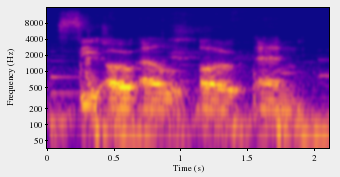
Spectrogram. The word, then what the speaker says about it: colonel: that's how we say it kernel because it spelled like cook yeah yeah so it has that c-o-l-o-n-e-l i actually prefer the word colonel it sounds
